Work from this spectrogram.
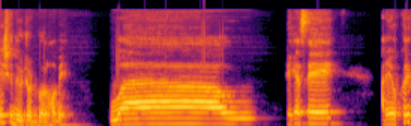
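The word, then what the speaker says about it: و: চলুন এখন আমরা দেখেন যে অক্ষরটা শিখতেছি এখন, সে অক্ষরটা হলো এই যে অক্ষরটা দেখেন, দুই ঠোঁট গোল করেন আমার মতো, গোল করেন গোল করেন, ওয়াও, আবারও ওয়াও।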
